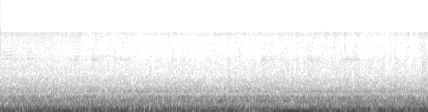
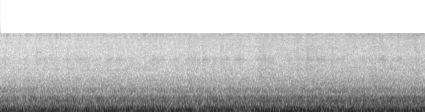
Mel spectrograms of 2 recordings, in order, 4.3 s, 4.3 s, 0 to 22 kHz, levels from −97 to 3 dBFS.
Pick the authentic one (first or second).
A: second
